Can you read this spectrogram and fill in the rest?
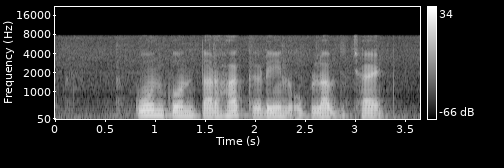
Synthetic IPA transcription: koːnkoːnt̪əɾɦəkɖiːnʊ̰pləbd̪ʱt͡ʃʰəe

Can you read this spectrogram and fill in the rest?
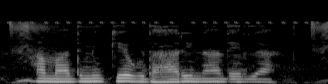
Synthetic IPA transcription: aːmaːd̪mikeʊd̪ʱaːɾinaːd̪eːɾlaː

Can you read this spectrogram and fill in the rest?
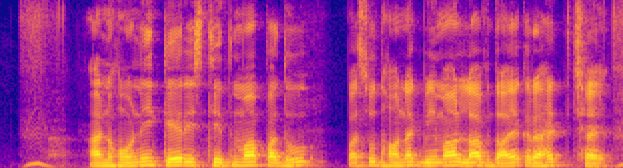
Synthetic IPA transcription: ɐnɦoːnikeːɾɪst̪ʰɪt̪mã | pəsud̪ʱaːnək̚biːmãːlɐbd̪aːjəkɾɐɦɛt̪t͡ʃʰɛ

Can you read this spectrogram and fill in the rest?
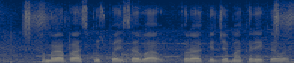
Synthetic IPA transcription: hɐmɾapaːskʊt͡ʃʰpɛɪsabakɾaked͡ʒɐmakəɾeɡaʋɐɦ

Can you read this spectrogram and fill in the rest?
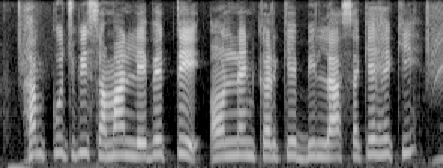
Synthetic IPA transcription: hɐmkʊt͡ʃʰbʱisamaːnleːbet̪eɔːnlaːɪnkɐɾkebɪlːaːsəkeɦɛ̃ki

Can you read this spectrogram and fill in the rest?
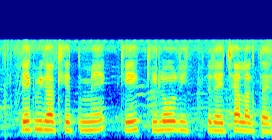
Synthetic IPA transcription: eːkwɪɡʱakʰeːt̪mẽ | kekɪlo | ɾeːt͡ʃaləɡt̪aɦɛ

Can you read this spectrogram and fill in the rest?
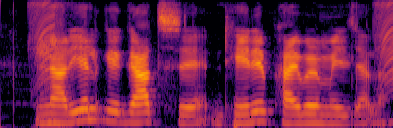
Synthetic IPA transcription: naɾijəlkeɡãt͡ʃseɖʱeɾepʰajbəɾmild͡ʒa̰ːla̰

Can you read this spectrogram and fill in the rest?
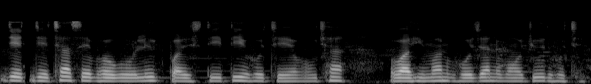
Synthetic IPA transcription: d͡ʒed͡ʒet͡ʃʰasebʱəɡolikpəɾist̪ʰit̪iɦot͡ʃʰeut͡ʃʰa | ʋaɦimənbʱod͡ʒənmɔːd͡ʒud̪ɦot͡ʃʰe

